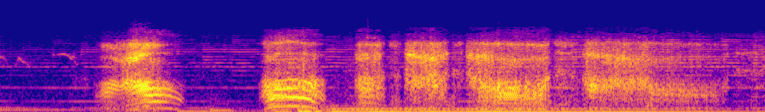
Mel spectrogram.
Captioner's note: grunting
